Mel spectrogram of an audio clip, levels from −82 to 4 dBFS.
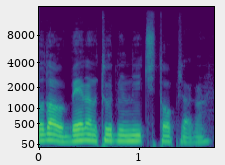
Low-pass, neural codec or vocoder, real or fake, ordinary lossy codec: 14.4 kHz; codec, 32 kHz, 1.9 kbps, SNAC; fake; none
